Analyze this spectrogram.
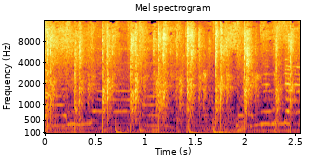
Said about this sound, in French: Applaudissements pour notre invité du jour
